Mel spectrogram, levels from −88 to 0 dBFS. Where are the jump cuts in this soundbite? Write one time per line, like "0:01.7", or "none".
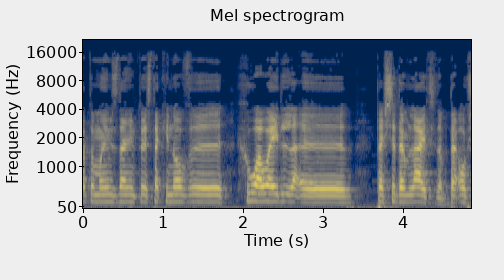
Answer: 0:01.8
